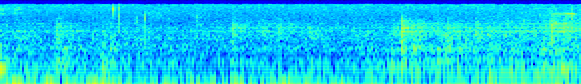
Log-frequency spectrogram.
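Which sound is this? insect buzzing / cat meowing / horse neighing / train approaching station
train approaching station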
